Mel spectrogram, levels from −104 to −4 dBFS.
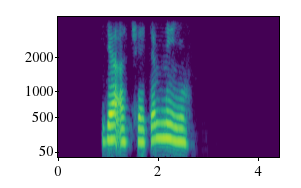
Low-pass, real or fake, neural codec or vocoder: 3.6 kHz; fake; codec, 16 kHz, 4 kbps, FreqCodec, larger model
